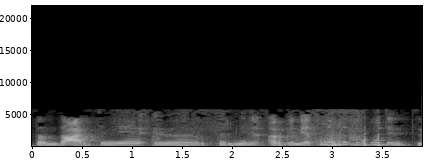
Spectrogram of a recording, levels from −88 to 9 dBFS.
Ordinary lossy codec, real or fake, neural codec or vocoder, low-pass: MP3, 24 kbps; real; none; 7.2 kHz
